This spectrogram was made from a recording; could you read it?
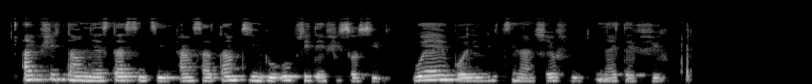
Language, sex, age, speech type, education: Nigerian Pidgin, female, 15-29, spontaneous, tertiary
